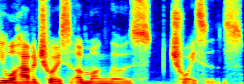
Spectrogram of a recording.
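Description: An ordinary speaking voice moves at a moderate pace with ordinary pitch variation, recorded very cleanly over a silent background. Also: woman. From California, Bay Area. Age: 30s. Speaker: Navy veteran and comedian, podcast host. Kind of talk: solo podcast monologue. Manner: casual, conversational.

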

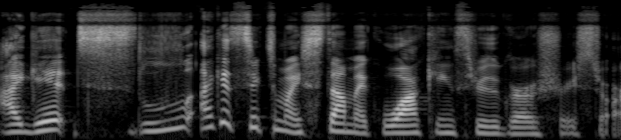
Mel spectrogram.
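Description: An animated voice with an American accent comes through a very clean recording with a silent background and a dry, close sound with no echo. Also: woman. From US Midwest. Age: 40s. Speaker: podcast co-host. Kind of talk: casual chat.

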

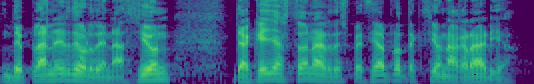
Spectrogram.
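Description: Moderately paced, a man talks at medium pitch with lively intonation in a plain, everyday voice. The recording is very clean, with a silent background. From Spain, León province. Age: 50s. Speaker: regional politician. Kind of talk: panel debate. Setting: theatre stage with audience. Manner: formal.

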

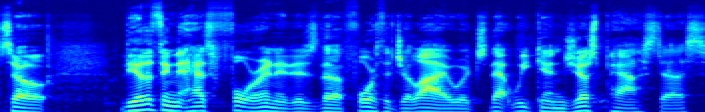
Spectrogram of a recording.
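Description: This man has a plain, everyday voice with a fairly low pitch and talks at a moderate pace. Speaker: podcast host. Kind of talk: casual chat.

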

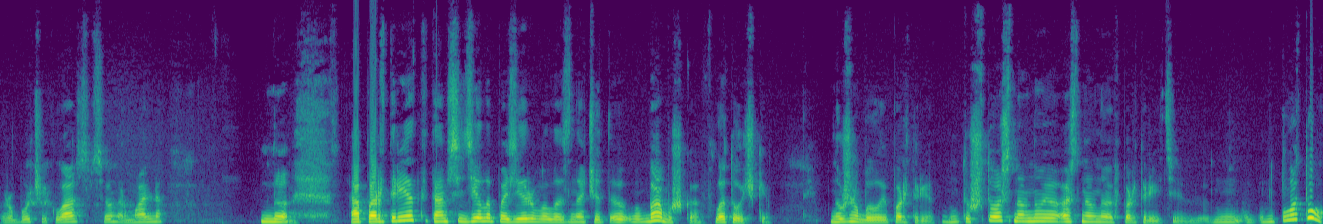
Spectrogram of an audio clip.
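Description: A woman with a dark, mellow tone and medium pitch speaks at a fairly slow pace, with long, frequent pauses. Her intonation is lively, her loudness swings widely, and the background is quiet. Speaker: sculptor. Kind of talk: casual interview.

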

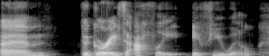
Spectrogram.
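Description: A woman's medium-pitched voice with a British accent on a very clean recording with a silent background. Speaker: podcaster. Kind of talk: solo casual monologue intro. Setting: home, bathroom floor. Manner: fast talker; rambling, casual.

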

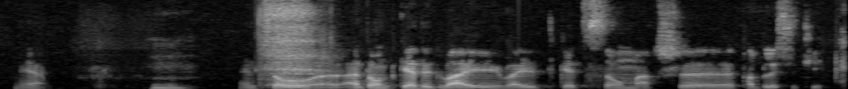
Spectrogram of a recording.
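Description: A man's fairly low, monotone voice at a fairly slow pace, with long, frequent pauses, big swings in loudness, and a dry, close sound with no echo. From Switzerland, near Basel. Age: 30s. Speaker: chef. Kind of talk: interview. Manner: halting.

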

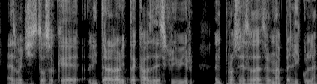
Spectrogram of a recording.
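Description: With a Mexican accent, a man speaks at a fairly quick pace in a fairly low pitch and monotone, flat intonation. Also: very clean recording, silent background. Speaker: podcast host. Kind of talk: casual chat.

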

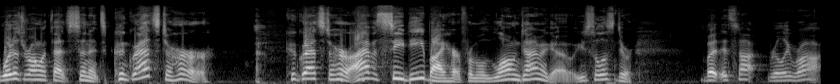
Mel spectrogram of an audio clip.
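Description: It's a plain, everyday voice, a woman's, fairly high in pitch with lively intonation and a fairly quick pace. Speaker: radio co-host. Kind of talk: casual chat.

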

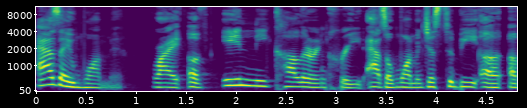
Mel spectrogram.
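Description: A woman with an American accent, animated in tone, fairly low in pitch, with ordinary pitch variation, very even loudness, a moderate pace, and a dry, close sound with no echo in a very clean recording against a silent background. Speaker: podcast host. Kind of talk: casual interview chat.

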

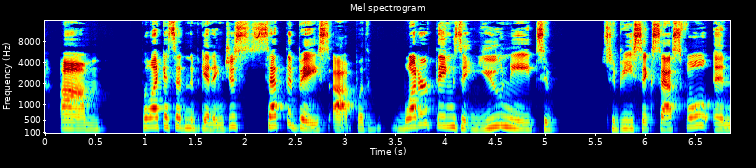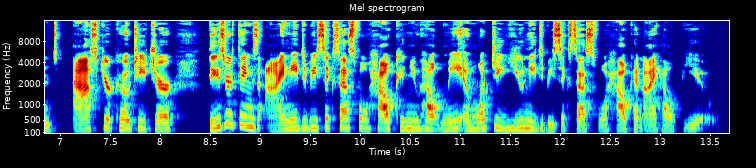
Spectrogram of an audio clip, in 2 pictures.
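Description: A woman speaks loud and animated at a moderate pace, her tone bright and sharp and her pitch fairly high with lively intonation. The recording is very clean, with a silent background. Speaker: special education resource teacher. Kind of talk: casual interview. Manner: loud, animated.

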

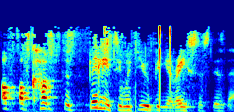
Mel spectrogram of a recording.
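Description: An angry man speaks with very wide pitch swings. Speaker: podcast host. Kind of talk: angry rant about racism, passionate monologue. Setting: recording in a hotel room while travelling. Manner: angry, frustrated, emphatic, repeating for emphasis; disappointed, sincere, impassioned.

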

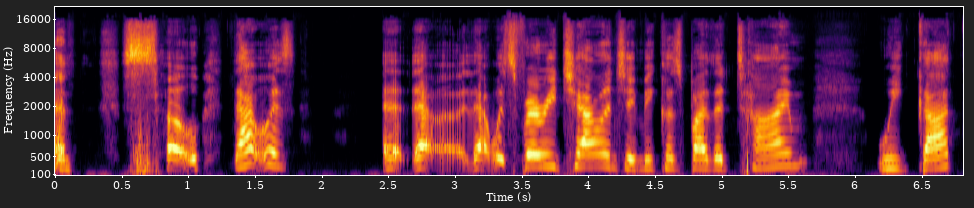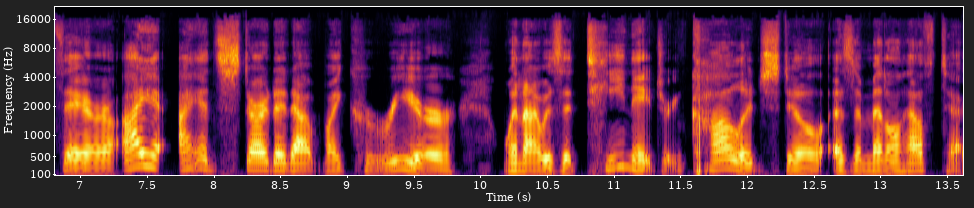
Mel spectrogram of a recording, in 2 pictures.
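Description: At a fairly slow pace, a woman with an American accent and vocal fry speaks at a fairly high pitch with very wide pitch swings, in a very clean recording with a silent background and a dry, close sound with no echo. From Philadelphia suburbs, US. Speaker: psychiatrist and professor. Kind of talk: interview.

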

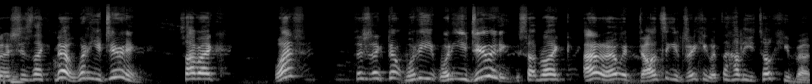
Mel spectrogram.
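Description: Raised and projected, a man's voice comes at an extremely high pitch and very fast pace, with lively intonation and a bright, sharp tone. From South Africa. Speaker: podcast host. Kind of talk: casual chat.

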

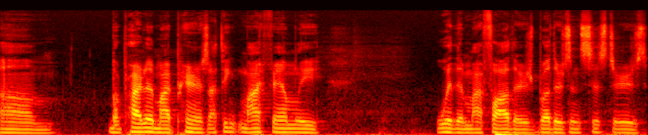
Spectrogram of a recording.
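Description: This man's voice is fairly low in pitch. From Charlotte, North Carolina (born in Philippines). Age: 20s. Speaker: restaurant co-owner and bank project manager. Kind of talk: casual chat interview.

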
